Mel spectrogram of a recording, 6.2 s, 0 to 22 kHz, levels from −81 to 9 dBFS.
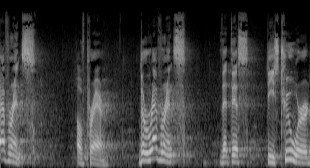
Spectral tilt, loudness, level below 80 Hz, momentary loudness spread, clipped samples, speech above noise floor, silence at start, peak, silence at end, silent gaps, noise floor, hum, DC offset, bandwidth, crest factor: -2.5 dB/octave; -18 LUFS; -62 dBFS; 10 LU; under 0.1%; 30 dB; 0 s; -2 dBFS; 0 s; none; -48 dBFS; none; under 0.1%; 16.5 kHz; 16 dB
